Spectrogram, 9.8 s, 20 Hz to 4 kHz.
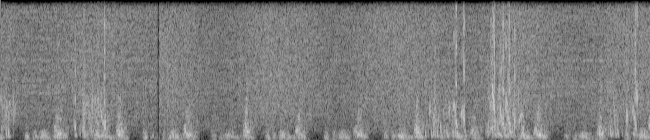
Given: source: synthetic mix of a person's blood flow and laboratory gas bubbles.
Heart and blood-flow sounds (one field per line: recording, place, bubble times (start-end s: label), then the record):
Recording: Doppler ultrasound of blood flow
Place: precordium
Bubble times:
0.00-0.24 s: bubbles
0.50-0.57 s: bubbles
1.08-1.65 s: bubbles
6.34-7.04 s: bubbles
7.26-7.90 s: bubbles
9.09-9.60 s: bubbles
9.63-9.76 s: bubbles
From the record:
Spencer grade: 3 (all of the cardiac periods contain showers or single bubble signals, but not dominating or overriding the cardiac motion signals)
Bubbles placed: only in the low amplitude regions of the cardiac cycle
